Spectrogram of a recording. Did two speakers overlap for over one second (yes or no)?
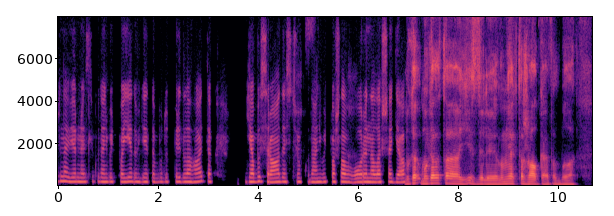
no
